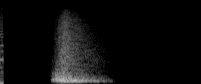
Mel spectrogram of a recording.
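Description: A single whoosh sound effect for a TV station ident transition, starting sharply about half a second in and fading out over about half a second. The rest is dead silence.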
